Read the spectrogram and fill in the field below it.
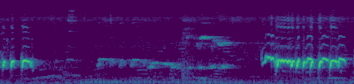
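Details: Local zebra dove, an active singer used to draw lazy doves into calling, opens with a short trill and soft sliding coos. Faint higher chirps sound in the background before a loud, fast, rippling phrase ends the stretch.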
